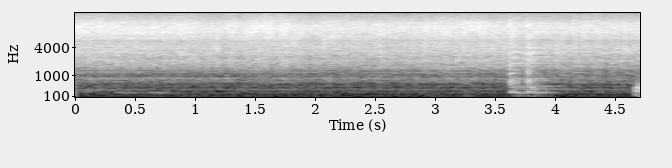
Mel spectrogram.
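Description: Summer fluke frying in a cast iron skillet makes a loud, continuous sizzle, with a brief clatter near the end as the fish shifts in the pan.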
